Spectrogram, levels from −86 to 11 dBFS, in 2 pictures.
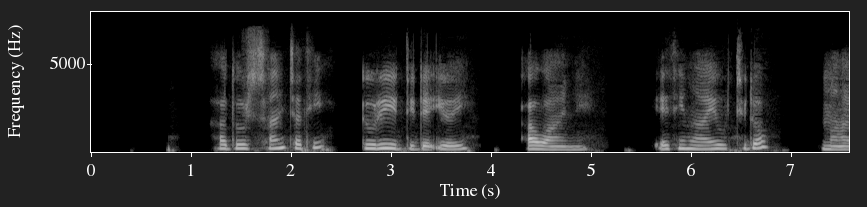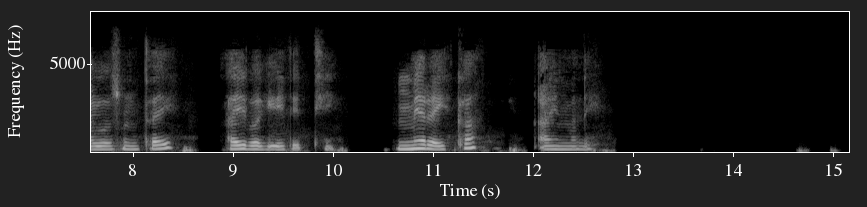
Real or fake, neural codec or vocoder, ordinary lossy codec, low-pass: fake; autoencoder, 48 kHz, 32 numbers a frame, DAC-VAE, trained on Japanese speech; AAC, 32 kbps; 7.2 kHz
